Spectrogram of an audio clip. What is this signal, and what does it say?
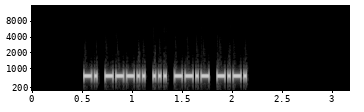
Morse code, heard as a keyed tone, about 46 wpm, 700 Hz. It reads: N8SQC
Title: USA Call Signs - 2x Character Spacing - 45wpm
